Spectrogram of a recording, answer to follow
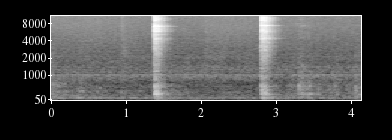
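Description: Poker chips clicking as they are set onto the pot stack, twice, about a second and a half apart.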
